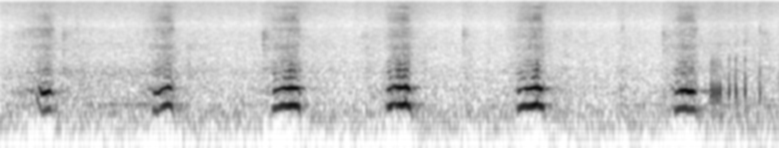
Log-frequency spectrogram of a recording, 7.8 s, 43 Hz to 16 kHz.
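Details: Shar Pei puppy named Starbucks asleep on a Paul Frank blanket, snoring steadily: six throaty, nasal snores about every 1.2 seconds, each a short rasping burst with a low humming tone, quiet room between breaths.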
